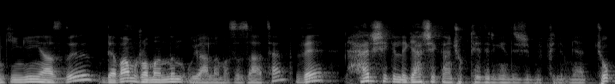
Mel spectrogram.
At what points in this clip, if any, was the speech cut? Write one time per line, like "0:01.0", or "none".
none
